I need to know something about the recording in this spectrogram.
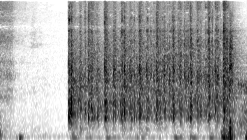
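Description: Rapid, crisp key clicks from a clicky IBM replica keyboard start abruptly after a brief near-silence and continue as fast, dense typing, fairly loud, with no voices.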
